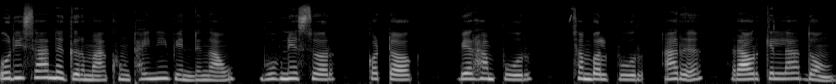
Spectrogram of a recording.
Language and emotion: Bodo, neutral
